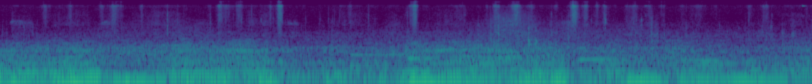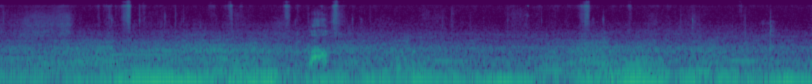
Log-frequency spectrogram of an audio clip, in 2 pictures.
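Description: Alfa Romeo Giulia Quadrifoglio sedan engine pulling hard on a drive, a steady, loud cabin drone with rising revs and quick gear changes throughout.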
